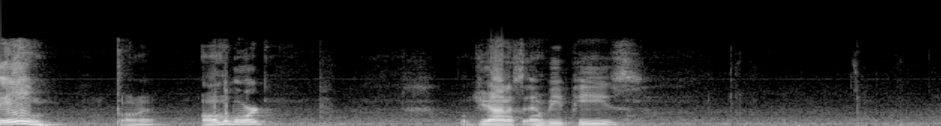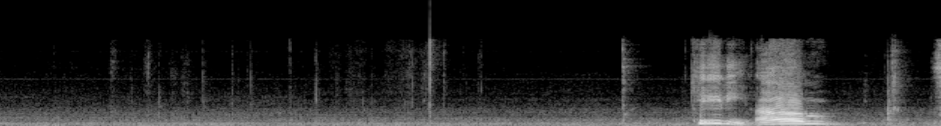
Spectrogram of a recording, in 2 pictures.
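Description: Trading cards rustle softly as hands handle them.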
